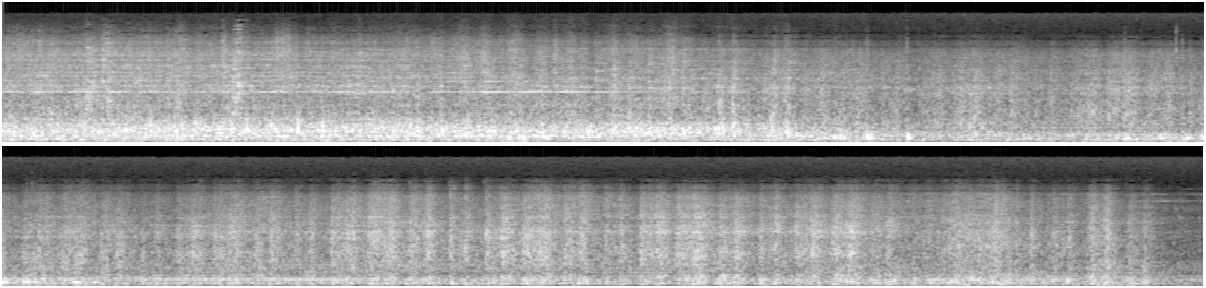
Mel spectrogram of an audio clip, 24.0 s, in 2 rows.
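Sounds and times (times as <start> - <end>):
freight train rolling on rails: 0.0 - 24.0
wheels clicking over rail joints: 0.3 - 24.0.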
